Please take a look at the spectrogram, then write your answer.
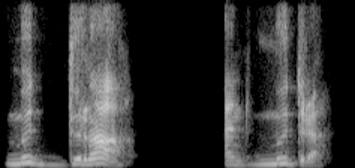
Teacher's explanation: it is that tongue going right to the back of the teeth and I'm not rolling my tongue because I can't you're just hearing that tongue moving quickly off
